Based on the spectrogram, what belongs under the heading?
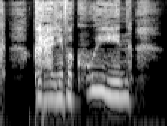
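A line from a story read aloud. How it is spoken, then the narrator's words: Murmur. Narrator (Russian): пробормотал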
